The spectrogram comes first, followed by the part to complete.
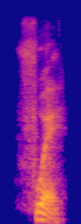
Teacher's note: When you say the word fouet, you don't pronounce the T. So the last sound you hear when you pronounce it is actually a vowel sound, in this case, e.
